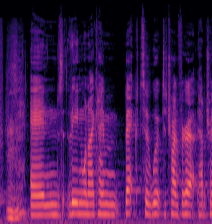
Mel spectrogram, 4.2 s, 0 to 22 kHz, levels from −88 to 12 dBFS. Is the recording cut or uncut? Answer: uncut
